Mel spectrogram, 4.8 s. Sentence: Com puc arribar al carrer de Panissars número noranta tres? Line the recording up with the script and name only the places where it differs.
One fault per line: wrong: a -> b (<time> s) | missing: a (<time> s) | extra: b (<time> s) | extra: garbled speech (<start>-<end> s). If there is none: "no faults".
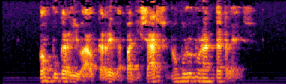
no faults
